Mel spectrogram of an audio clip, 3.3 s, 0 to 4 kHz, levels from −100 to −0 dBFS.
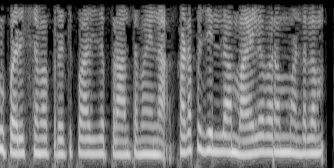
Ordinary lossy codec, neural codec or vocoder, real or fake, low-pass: none; none; real; 3.6 kHz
